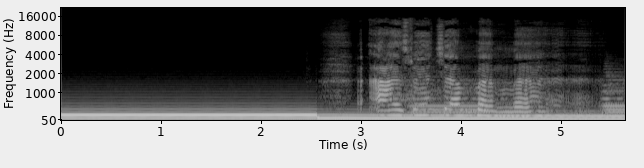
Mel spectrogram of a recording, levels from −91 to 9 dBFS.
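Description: Nothing stood out on listening to this audio.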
